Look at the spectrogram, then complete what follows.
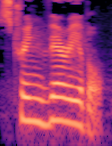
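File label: "string variable", English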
